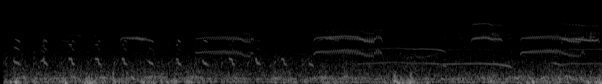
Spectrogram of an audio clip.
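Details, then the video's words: Off Stornäset, Alnö, Sweden, on 8 August 2022, a Great Black-backed Gull gives short, harsh laughing notes, followed by long drawn-out whistled calls, likely a Black-throated Loon, over low wind and water noise, with Common Tern chicks begging. "Havstrutens skrattande läte"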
